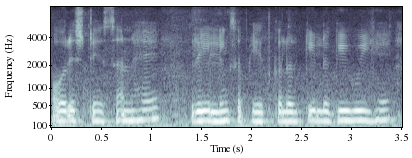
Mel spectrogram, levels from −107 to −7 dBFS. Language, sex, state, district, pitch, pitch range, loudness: Hindi, female, Uttar Pradesh, Lalitpur, 185 Hz, 180-195 Hz, -15 LUFS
